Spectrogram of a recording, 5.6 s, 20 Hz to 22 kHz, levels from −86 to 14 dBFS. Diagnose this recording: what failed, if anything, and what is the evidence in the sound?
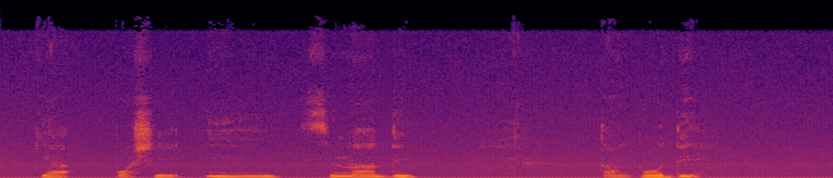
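The analogue wiring stage picked up mains buzz at 60 Hz, running through the whole speech clip at about 15 dB below the speech. A dimmer, rectifier or poorly shielded cable is injecting sharp switching spikes twice per mains cycle. On the spectrogram this appears as a ladder of horizontal lines at 60 Hz and its multiples, reaching up to several kHz. The waveform shows small spiky pulses repeating 120 times per second, and the result is a steady, raspy buzz under the speech.

The codec stage shows generation loss. The speech sounds swirly, hollow and smeared throughout, and consonant attacks are blurred beyond what a single 128 kbit/s MP3 pass would produce. This fits the likely cause of around four successive MP3 decode and re-encode cycles, each quantising on a shifted frame grid so that the errors accumulate. 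On a spectrogram, energy stops sharply near 20.1 kHz, fitting an MP3 encoder's lowpass. Below that cutoff, patchy holes and flickering time-frequency blocks appear, and onsets are smeared.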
